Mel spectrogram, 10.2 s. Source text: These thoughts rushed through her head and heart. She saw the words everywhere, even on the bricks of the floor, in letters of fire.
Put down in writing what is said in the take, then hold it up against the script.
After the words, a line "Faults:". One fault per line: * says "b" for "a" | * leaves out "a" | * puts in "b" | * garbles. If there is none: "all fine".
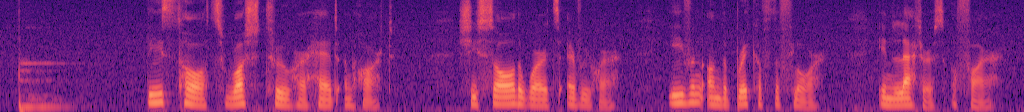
These thoughts rushed through her head and heart. She saw the words everywhere, even on the brick of the floor, in letters of fire.
Faults:
* says "brick" for "bricks"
